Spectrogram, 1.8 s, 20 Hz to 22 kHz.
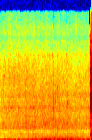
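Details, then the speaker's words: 1978 Ford F100 with Coyote V8 and 6R80 swap, fully warmed first run, open manifolds with no exhaust pipes, coolant about 165–181, 30 lb oil pressure: loud lumpy idle with occasional dropped beats; lean misfires. "Need a little need a little extension pipe on those manifolds. That's some lean misfires right there."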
